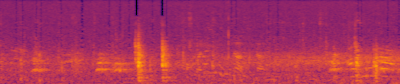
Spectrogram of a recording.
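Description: Distant, indistinct voices, with two short sharp clicks about two seconds in.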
